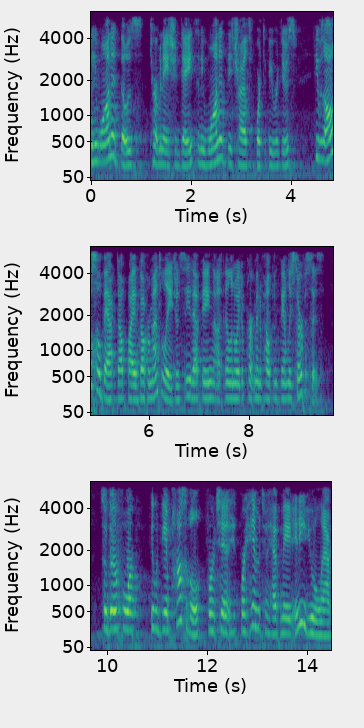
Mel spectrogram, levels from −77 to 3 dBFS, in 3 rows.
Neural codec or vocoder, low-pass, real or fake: codec, 16 kHz, 16 kbps, FunCodec, trained on Chinese and English, 50 frames a second; 5.4 kHz; fake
